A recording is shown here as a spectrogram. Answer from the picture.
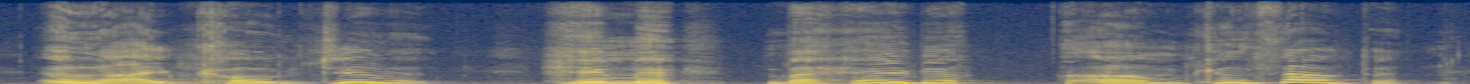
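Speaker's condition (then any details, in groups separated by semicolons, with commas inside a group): Cerebral palsy; involuntary hand movements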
